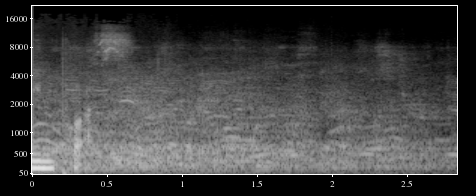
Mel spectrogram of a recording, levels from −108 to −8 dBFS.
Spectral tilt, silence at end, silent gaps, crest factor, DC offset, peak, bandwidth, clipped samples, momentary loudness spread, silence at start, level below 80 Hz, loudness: -7 dB/octave; 0 s; none; 20 dB; under 0.1%; -14 dBFS; 11.5 kHz; under 0.1%; 14 LU; 0 s; -62 dBFS; -36 LUFS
